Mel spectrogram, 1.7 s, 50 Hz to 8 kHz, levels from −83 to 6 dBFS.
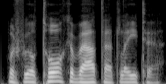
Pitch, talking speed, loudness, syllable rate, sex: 120 Hz, 215 wpm, -16 LUFS, 5.2 syllables/s, male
